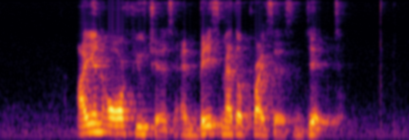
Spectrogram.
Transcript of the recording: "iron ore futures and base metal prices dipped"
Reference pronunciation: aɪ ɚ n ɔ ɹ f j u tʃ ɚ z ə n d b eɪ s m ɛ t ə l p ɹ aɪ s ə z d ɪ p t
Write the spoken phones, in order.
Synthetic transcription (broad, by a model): aɪ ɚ n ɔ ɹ f j u tʃ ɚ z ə n b eɪ s m ɛ t ə l p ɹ aɪ s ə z d ɪ p t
